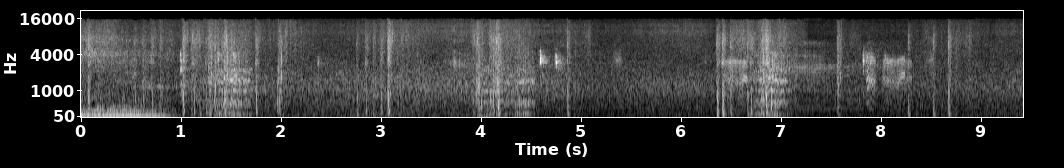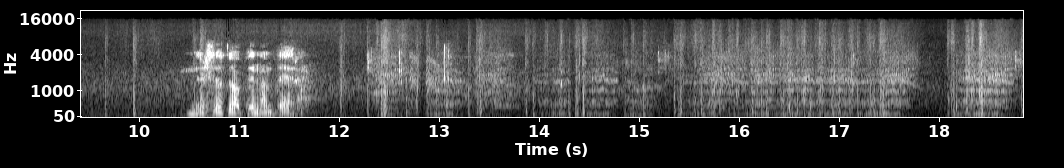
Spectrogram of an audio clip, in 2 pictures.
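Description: Footsteps rustle through grass at a quick pace.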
